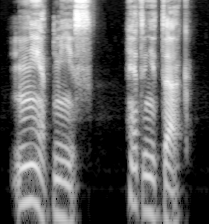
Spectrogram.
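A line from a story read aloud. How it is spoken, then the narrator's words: Choked mumble. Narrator (Russian): пробормотал, проглотив металлический сгусток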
